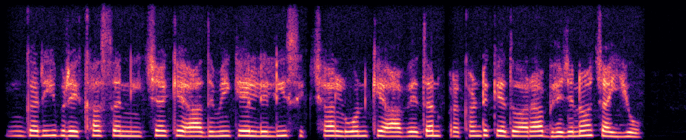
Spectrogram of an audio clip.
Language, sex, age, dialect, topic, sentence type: Maithili, female, 18-24, Angika, banking, question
